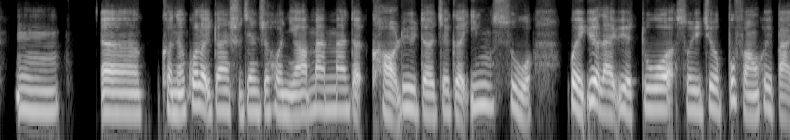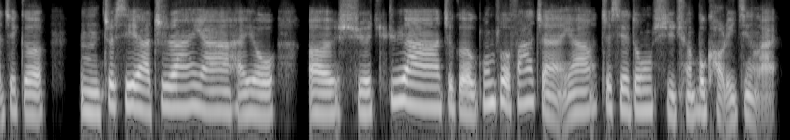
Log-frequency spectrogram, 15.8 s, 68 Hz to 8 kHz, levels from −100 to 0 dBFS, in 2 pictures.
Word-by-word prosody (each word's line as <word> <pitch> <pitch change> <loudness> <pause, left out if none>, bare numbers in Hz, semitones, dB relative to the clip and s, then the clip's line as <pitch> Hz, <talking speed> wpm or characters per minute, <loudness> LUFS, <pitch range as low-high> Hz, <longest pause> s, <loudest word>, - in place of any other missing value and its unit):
嗯， 185 -1 -2 0.4
呃， 170 -1 +4 0.2
可 190 - -1
能 170 0 +3
过 230 - +3
了 205 - +6
一 - - -1
段 190 -1 +1
时 170 - -4
间 185 +1 0
之 180 - -2
后， 180 -1 -2
你 160 -1 +1
要 165 +2 +3
慢 195 +2 0
慢 195 0 -1
地 - - -1
考 160 -3 +2
虑 205 -1 +1
的 165 -3 0
这 180 - -3
个 - - +1
因 225 0 -2
素 - - -2 0.3
会 - - +6
越 260 -1 +6
来 170 -2 +2
越 165 - +1
多， 200 +3 +3
所 190 - -4
以 185 - -1
就 195 +1 0
不 240 +8 -2
妨 160 -9 0
会 200 +2 -3
把 150 -5 -2
这 160 - -5
个， 165 -2 0 0.3
嗯， 175 -2 -1
这 225 - +2
些 225 0 +1
呀， 205 -5 +4
治 215 +4 -1
安 210 +1 +1
呀， 185 -3 -1
还 170 - -4
有， 165 -1 +1 0.3
呃， 170 -1 +2
学 170 0 0
区 255 +9 -2
啊， 215 -4 +3
这 205 - -4
个 - - +2
工 235 +7 -2
作 255 +1 +3
发 245 +2 -3
展 165 -11 -2
呀， 180 +4 -2
这 - - -5
些 195 -2 -1
东 190 +1 -2
西 170 -5 -4
全 155 0 -4
部 170 0 +1
考 - - -4
虑 140 - -5
进 155 0 -4
来， - - -5
185 Hz, 260 characters per minute, -25 LUFS, 170-205 Hz, 0.4 s, 了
